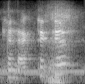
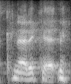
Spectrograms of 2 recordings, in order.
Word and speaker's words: Connecticut: Yeah, we say Connecticut. It's It is spelled Connecticut, but we say Connecticut, but it's not connect.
